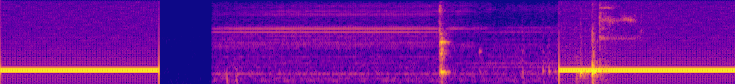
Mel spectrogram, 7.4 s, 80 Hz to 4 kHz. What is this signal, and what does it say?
Ringback tone (North America), 440 + 480 Hz.
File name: out- - - - - .4915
